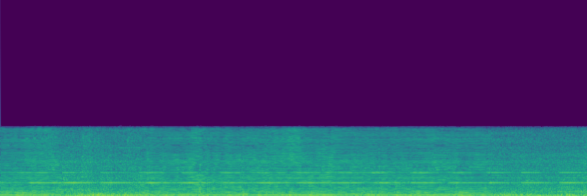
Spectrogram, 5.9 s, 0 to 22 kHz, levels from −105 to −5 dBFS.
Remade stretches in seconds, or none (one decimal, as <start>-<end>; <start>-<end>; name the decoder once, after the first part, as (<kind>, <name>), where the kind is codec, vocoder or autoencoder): 0.0-0.6 (vocoder, HiFi-GAN); 1.4-4.9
